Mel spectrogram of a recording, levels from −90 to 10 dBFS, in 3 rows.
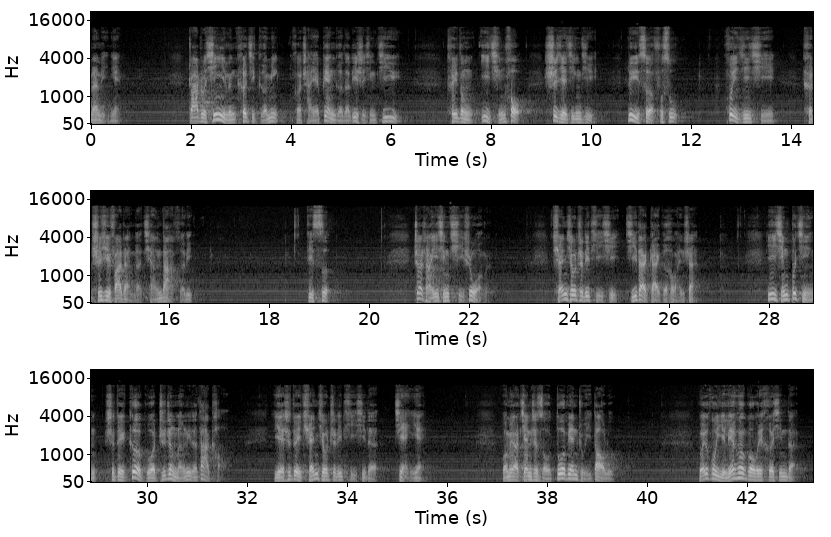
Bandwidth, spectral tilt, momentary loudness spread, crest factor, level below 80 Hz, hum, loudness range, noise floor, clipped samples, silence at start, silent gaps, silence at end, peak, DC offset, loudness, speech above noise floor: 13 kHz; -4.5 dB/octave; 13 LU; 18 dB; -56 dBFS; none; 6 LU; -57 dBFS; under 0.1%; 0 s; none; 0.3 s; -10 dBFS; under 0.1%; -26 LUFS; 32 dB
